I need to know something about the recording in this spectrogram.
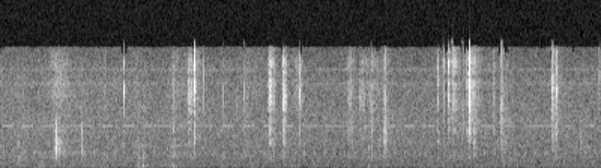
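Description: Faint, scattered light clicks and rustles of small glass mosaic pieces being nudged around on a paper sketchbook page by hand.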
